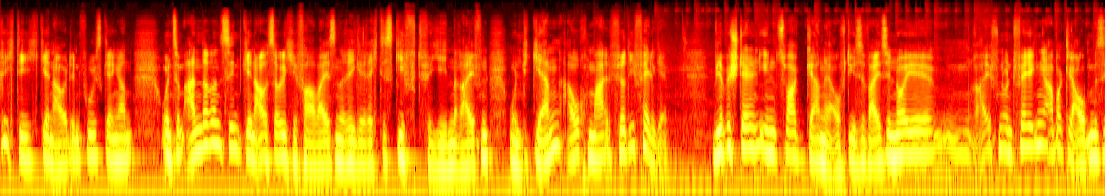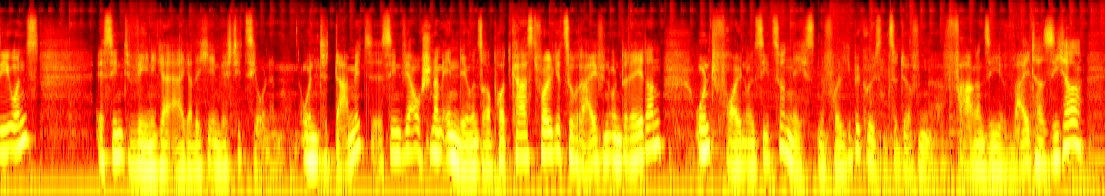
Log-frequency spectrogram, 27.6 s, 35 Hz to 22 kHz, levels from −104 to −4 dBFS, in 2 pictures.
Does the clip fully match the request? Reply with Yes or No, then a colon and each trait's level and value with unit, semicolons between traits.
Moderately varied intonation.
No: wide, 6.4 semitones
